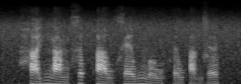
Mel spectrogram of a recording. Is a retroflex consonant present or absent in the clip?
absent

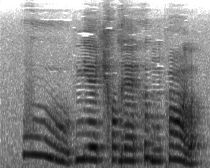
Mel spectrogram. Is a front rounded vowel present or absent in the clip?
absent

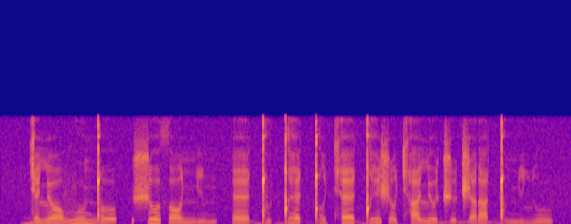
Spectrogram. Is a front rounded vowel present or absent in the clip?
absent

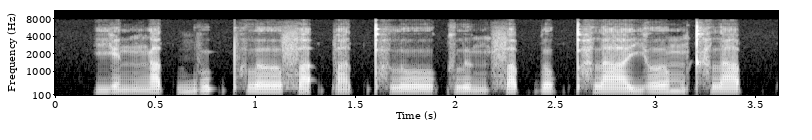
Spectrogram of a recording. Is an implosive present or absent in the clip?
absent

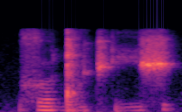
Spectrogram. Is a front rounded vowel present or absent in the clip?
absent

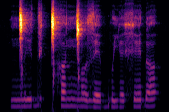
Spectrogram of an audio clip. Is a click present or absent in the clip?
present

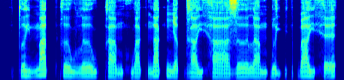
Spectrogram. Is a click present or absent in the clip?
absent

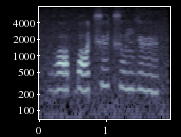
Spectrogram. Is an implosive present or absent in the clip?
present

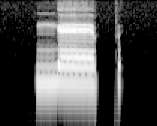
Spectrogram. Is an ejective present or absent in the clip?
absent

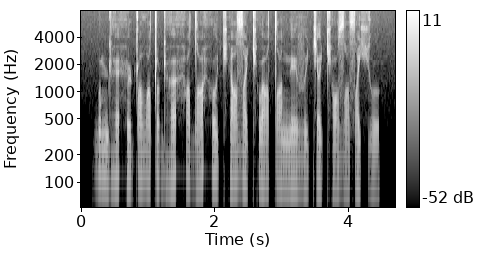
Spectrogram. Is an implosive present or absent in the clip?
present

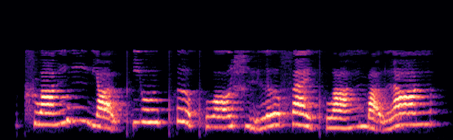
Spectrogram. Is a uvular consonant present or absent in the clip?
absent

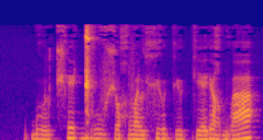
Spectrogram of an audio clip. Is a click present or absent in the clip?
present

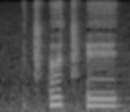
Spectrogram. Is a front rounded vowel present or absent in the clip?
absent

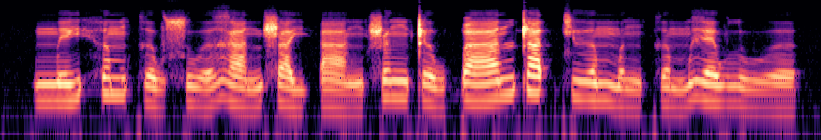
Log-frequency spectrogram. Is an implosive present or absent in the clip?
present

